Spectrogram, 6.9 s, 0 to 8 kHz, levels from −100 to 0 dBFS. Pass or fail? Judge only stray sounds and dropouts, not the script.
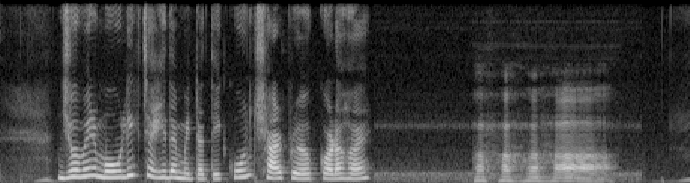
fail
